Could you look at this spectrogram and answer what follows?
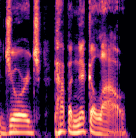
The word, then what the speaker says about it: George Papanicolaou: So let's talk a little bit about this immigrant from Greece, George Papanicolaou.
